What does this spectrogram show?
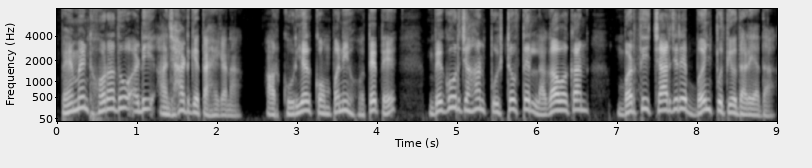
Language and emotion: Santali, disgusted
